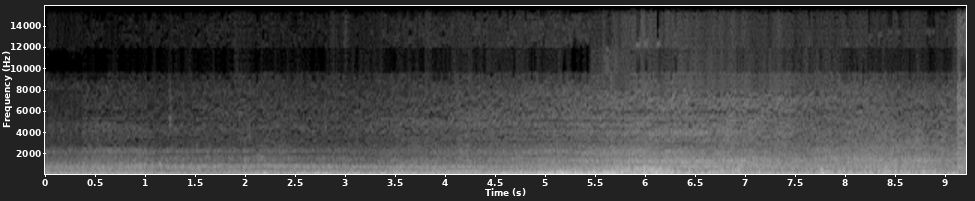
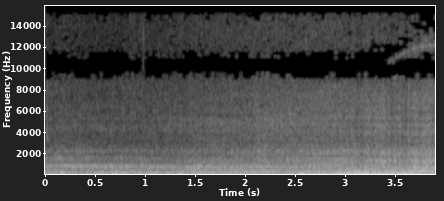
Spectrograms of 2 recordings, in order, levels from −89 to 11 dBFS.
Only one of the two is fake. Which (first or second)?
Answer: first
